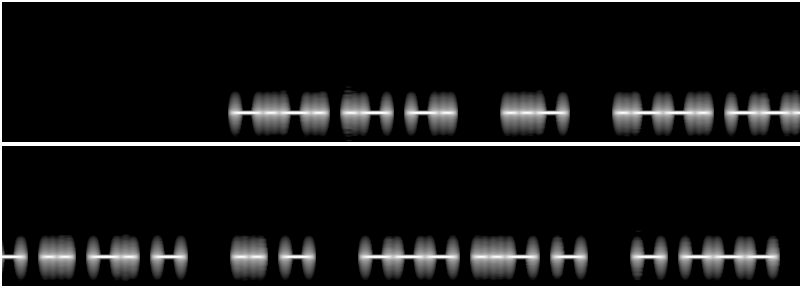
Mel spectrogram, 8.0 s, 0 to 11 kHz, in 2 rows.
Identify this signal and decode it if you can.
Morse code, heard as a keyed tone, about 30 wpm, 700 Hz. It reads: CAN U POINT IT OUT TO
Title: Sentences from Top 200 Words and Abbreviations 30wpm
